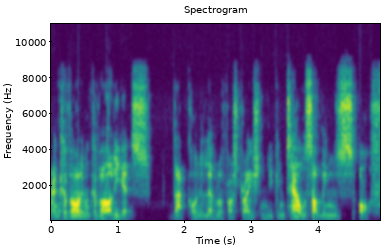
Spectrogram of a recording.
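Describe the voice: A man speaks at a moderate pace with a bright, sharp tone.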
